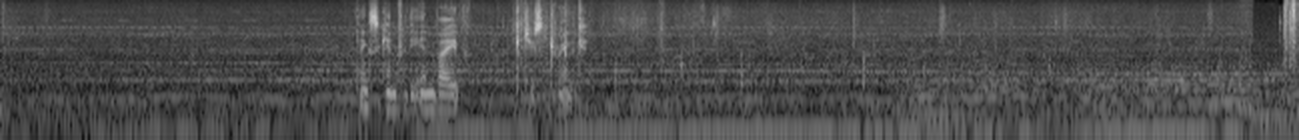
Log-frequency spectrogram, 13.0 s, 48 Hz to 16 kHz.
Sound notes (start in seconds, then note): 0.1 suspenseful music; 6.2 suspenseful music continues; 6.5 footstep tapping; 12.8 camera clicking; 12.8 suspenseful music continues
